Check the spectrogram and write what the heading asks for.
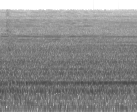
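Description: Handheld electric heat gun running steadily, blowing hot air onto a freshly painted canvas to dry the paint: an even rush of air with a thin steady whine over it.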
